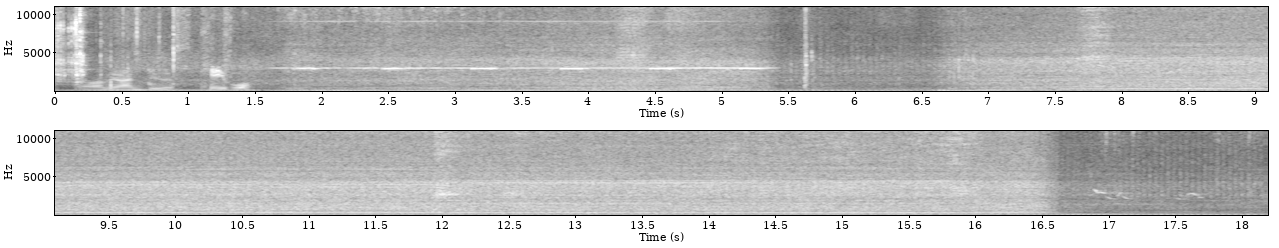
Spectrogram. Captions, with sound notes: I'm gonna undo this cable. (forklift beeping) (forklift engine revving)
